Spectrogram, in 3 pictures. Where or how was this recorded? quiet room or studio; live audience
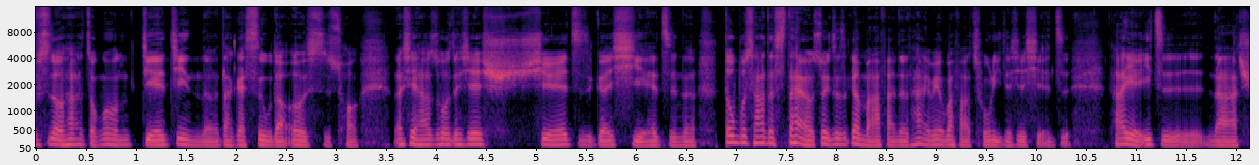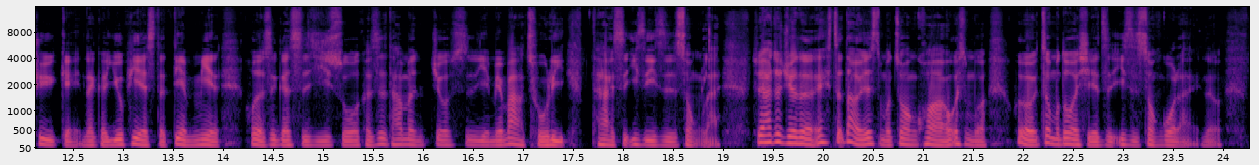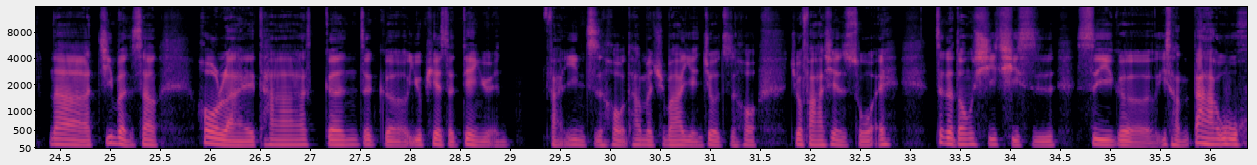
quiet room or studio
